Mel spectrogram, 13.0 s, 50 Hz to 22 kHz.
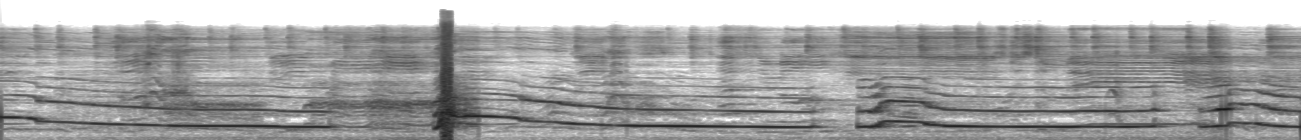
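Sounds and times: dog howling: 4.1s - 13.0s.

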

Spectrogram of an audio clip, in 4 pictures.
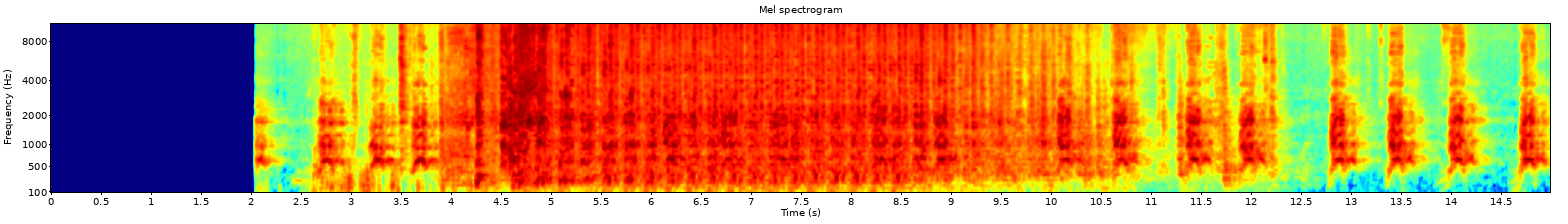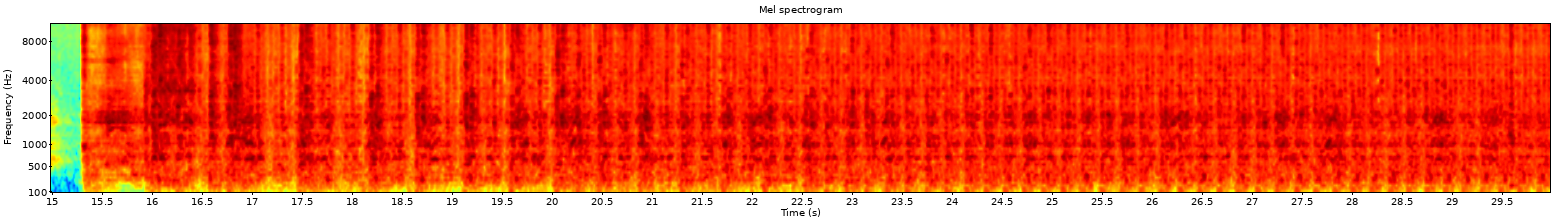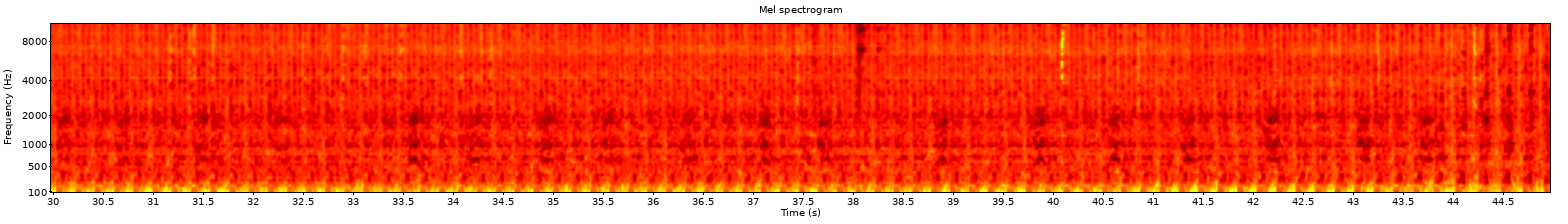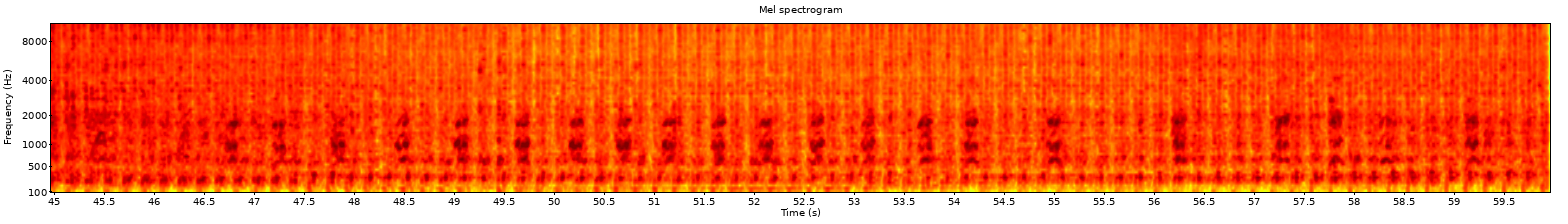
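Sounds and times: tractor engine running and popping: 2.1s - 13.6s, 15.3s - 59.9s.

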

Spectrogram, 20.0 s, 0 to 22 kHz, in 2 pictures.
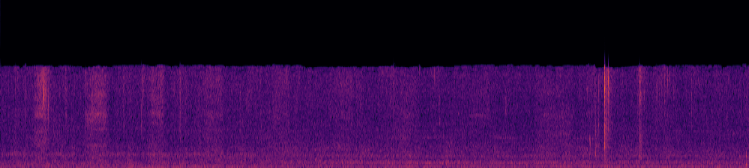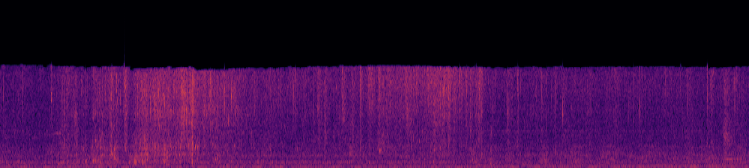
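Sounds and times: steady low hum: 0.0s - 19.9s
pool water splashing: 10.0s - 14.2s.

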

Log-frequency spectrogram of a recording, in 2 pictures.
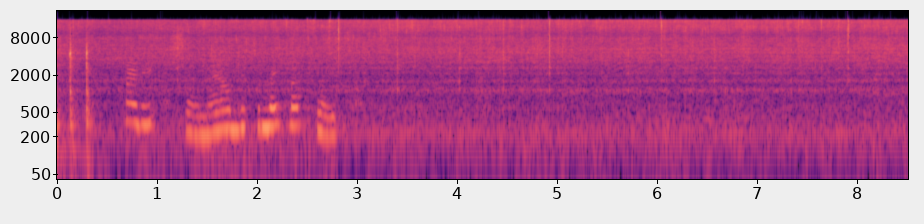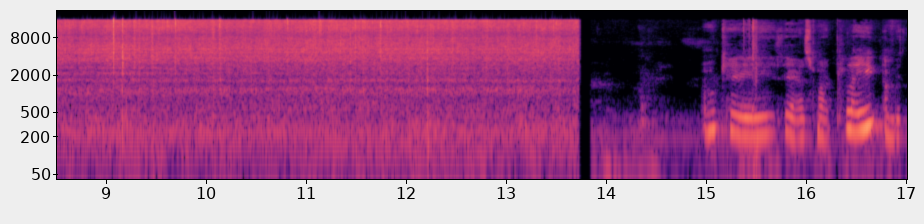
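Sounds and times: food sizzling with crackles: 0.0s - 13.8s
faint low hum: 13.9s - 17.0s.

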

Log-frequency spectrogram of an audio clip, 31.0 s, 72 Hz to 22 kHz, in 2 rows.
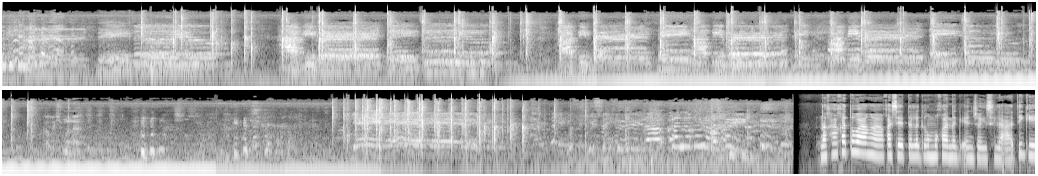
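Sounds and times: group singing birthday song: 0.0s - 16.1s, 21.5s - 26.7s
low steady hum: 0.0s - 31.0s
rhythmic hand clapping: 2.0s - 16.2s, 20.4s - 25.0s.

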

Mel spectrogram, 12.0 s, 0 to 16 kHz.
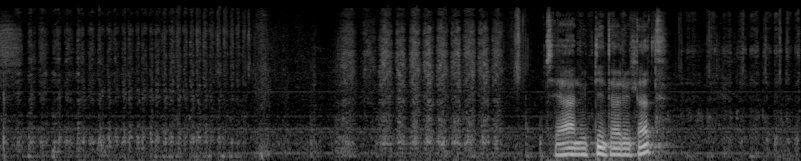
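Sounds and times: pencil scratching on paper: 0.2s - 3.8s, 5.1s - 7.6s, 10.2s - 12.0s.

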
